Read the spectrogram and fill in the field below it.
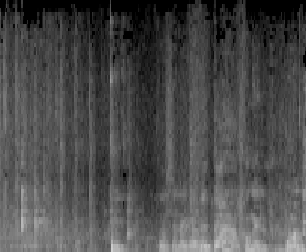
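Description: A metal tank clanks as it is lifted.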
